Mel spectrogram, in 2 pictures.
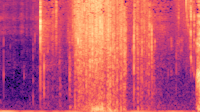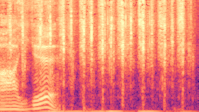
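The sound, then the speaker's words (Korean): Banknotes being counted by hand: a fast, steady run of crisp papery flicks and snaps, fairly loud, with a man briefly speaking over the middle of it. “이게 손으로 돈 세는 소리입니다.”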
